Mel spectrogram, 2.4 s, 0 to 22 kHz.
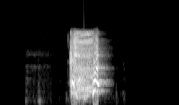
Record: {"cough_length": "2.4 s", "cough_amplitude": 31393, "cough_signal_mean_std_ratio": 0.36, "survey_phase": "beta (2021-08-13 to 2022-03-07)", "age": "45-64", "gender": "Female", "wearing_mask": "No", "symptom_runny_or_blocked_nose": true, "symptom_shortness_of_breath": true, "symptom_abdominal_pain": true, "symptom_onset": "2 days", "smoker_status": "Never smoked", "respiratory_condition_asthma": false, "respiratory_condition_other": false, "recruitment_source": "Test and Trace", "submission_delay": "1 day", "covid_test_result": "Positive", "covid_test_method": "RT-qPCR", "covid_ct_value": 18.6, "covid_ct_gene": "ORF1ab gene", "covid_ct_mean": 18.8, "covid_viral_load": "670000 copies/ml", "covid_viral_load_category": "Low viral load (10K-1M copies/ml)"}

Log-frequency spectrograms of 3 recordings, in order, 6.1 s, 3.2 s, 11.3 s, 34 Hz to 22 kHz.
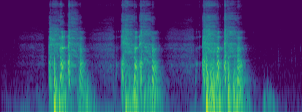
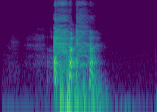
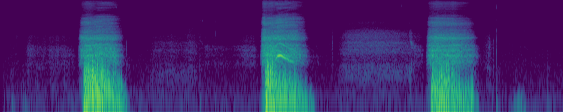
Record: {"three_cough_length": "6.1 s", "three_cough_amplitude": 16603, "three_cough_signal_mean_std_ratio": 0.42, "cough_length": "3.2 s", "cough_amplitude": 9431, "cough_signal_mean_std_ratio": 0.35, "exhalation_length": "11.3 s", "exhalation_amplitude": 13807, "exhalation_signal_mean_std_ratio": 0.34, "survey_phase": "beta (2021-08-13 to 2022-03-07)", "age": "45-64", "gender": "Male", "wearing_mask": "No", "symptom_none": true, "smoker_status": "Ex-smoker", "respiratory_condition_asthma": false, "respiratory_condition_other": false, "recruitment_source": "REACT", "submission_delay": "1 day", "covid_test_result": "Negative", "covid_test_method": "RT-qPCR"}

